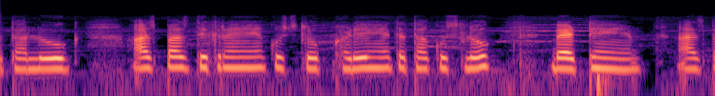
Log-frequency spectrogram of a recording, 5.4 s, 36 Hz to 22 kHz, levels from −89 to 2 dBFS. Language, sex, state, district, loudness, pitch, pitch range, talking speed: Hindi, female, Uttar Pradesh, Lucknow, -19 LUFS, 235 Hz, 225-245 Hz, 190 wpm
